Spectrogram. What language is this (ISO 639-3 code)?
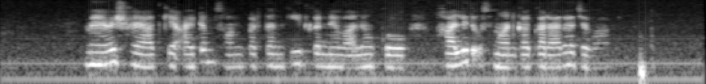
urd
